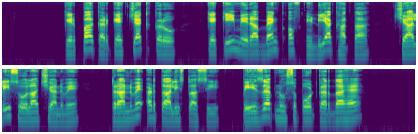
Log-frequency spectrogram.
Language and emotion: Punjabi, neutral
